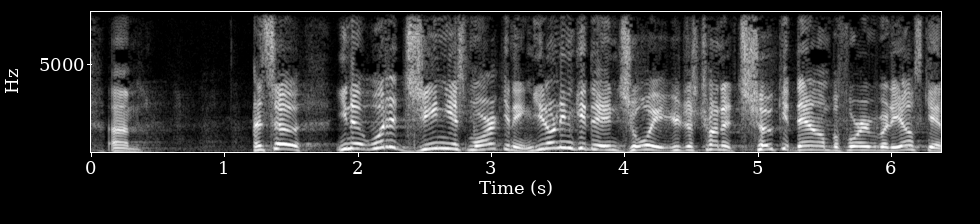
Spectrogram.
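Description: Raised and projected, a man's high voice rushes at a very fast pace, bright and sharp in tone, with very wide pitch swings. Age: 40s. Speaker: pastor. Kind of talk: sermon. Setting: church.

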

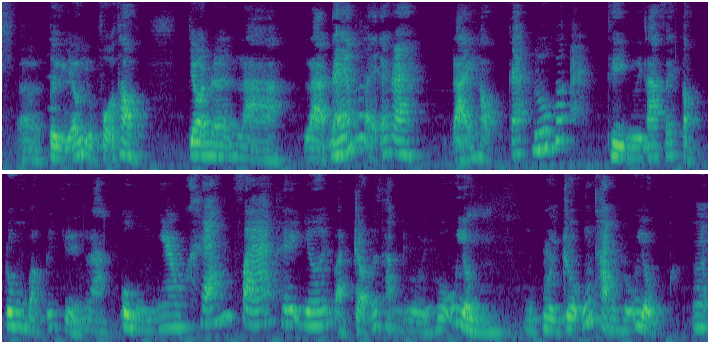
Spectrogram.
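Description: A woman's fairly low voice at a fairly slow pace, with very wide pitch swings and big swings in loudness. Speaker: education administrator. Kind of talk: casual chat.

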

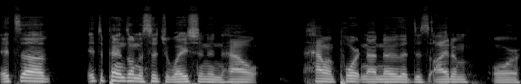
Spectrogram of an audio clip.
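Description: In an American accent, a man uses an ordinary speaking voice at medium pitch, moderate pace and fairly even intonation, the sound dry and close with no echo. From Virginia. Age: 20s. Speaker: construction foreman. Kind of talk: interview. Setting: studio.

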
